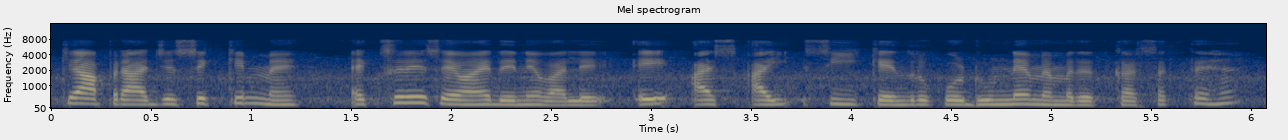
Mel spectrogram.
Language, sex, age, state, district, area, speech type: Hindi, female, 45-60, Rajasthan, Jodhpur, urban, read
